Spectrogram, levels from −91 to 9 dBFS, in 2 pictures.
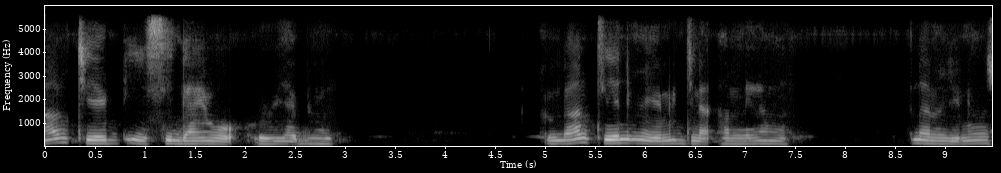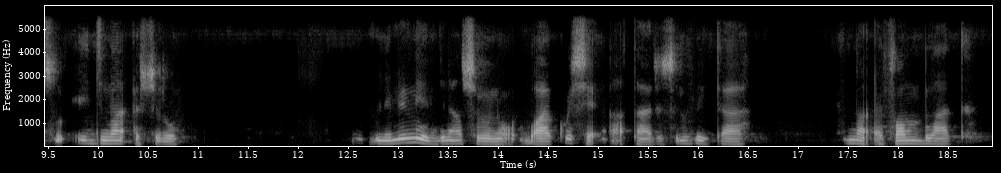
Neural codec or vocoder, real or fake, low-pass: codec, 16 kHz, 2 kbps, X-Codec, HuBERT features, trained on balanced general audio; fake; 5.4 kHz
